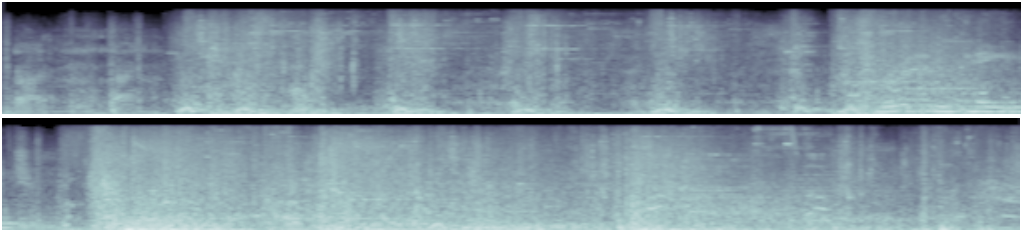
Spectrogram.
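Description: Magic blasts and weapon strikes crash and whoosh in a fast fight.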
